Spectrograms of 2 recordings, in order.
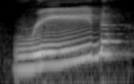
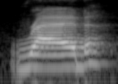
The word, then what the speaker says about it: read: Notice the spelling is exactly the same but the pronunciation changes. Reed. Red.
